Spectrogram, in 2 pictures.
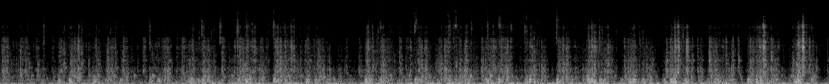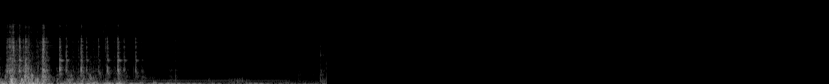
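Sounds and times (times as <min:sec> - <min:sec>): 
everything shaking inside the house: 0:00.0 - 0:10.0.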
